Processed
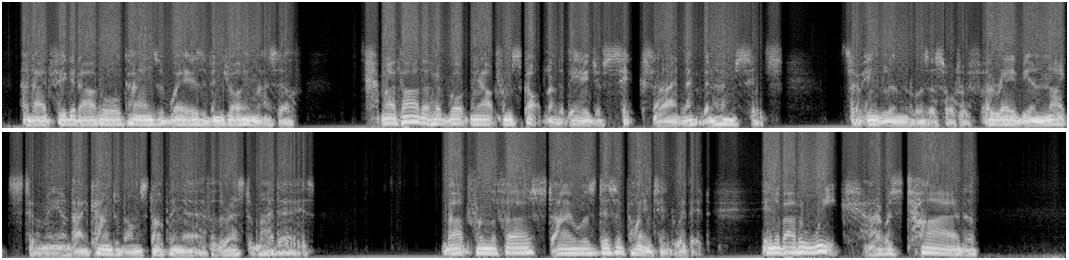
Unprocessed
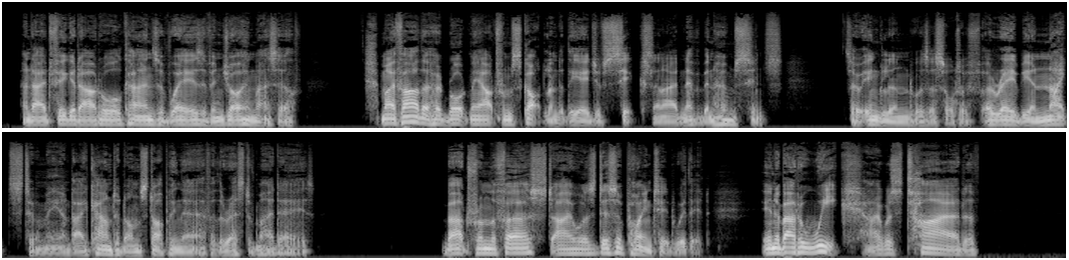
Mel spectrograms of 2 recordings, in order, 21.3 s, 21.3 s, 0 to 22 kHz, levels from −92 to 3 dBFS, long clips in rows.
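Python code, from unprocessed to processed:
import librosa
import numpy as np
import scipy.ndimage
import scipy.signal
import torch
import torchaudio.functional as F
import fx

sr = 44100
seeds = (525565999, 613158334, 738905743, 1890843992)

y = fx.env_flanger(x, sr, rest_ms=9.2, full_db=-14.0)
y = scipy.signal.sosfilt(scipy.signal.cheby1(4, 1.0, 5000.0, 'lowpass', fs=sr, output='sos'), y)
y = fx.quant_float(y, sr, bits=2)
y = fx.bass_treble(y, sr, bass_db=14, treble_db=13)
y = fx.band_squash(y, sr, depth_pct=70)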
